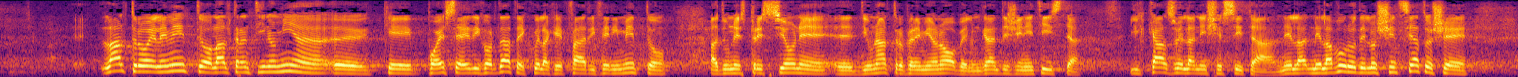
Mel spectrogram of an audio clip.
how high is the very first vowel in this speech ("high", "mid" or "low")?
low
